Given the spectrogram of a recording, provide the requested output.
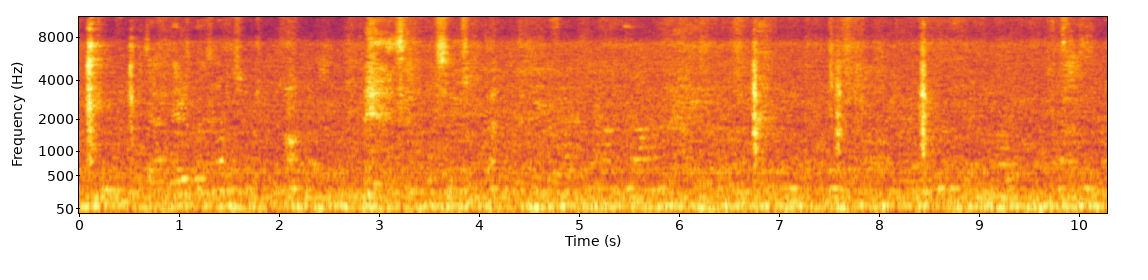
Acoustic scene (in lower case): restaurant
